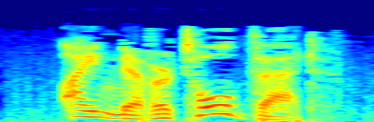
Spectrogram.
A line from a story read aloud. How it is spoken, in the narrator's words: cried the squire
